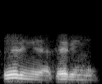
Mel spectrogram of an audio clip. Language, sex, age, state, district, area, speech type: Tamil, male, 60+, Tamil Nadu, Pudukkottai, rural, conversation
